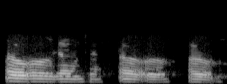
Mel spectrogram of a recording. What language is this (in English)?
Bodo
